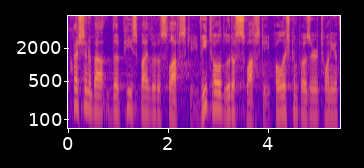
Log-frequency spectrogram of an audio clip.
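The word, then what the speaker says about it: Lutosławski: The only person on the entire planet, other than in Poland, who pronounces it well, like Ludosławski, and nobody really knows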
